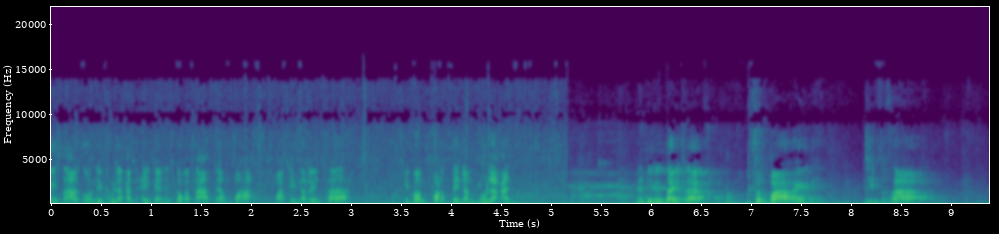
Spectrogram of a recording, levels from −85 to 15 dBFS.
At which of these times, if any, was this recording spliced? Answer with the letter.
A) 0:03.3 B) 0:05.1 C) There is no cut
B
